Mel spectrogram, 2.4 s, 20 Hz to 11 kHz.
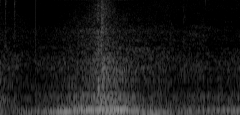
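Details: Audi A8 D2 V8 first start after replacing the fuel pump and fuel pump fuse (fuel issue fixed): catches and revs up cleanly, smooth rising roar settling back, no misfire; fuel delivery normal.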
